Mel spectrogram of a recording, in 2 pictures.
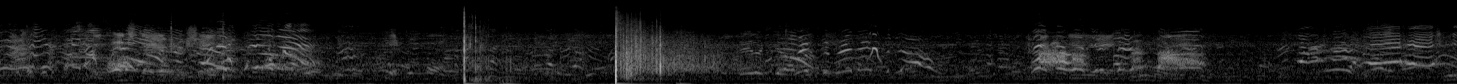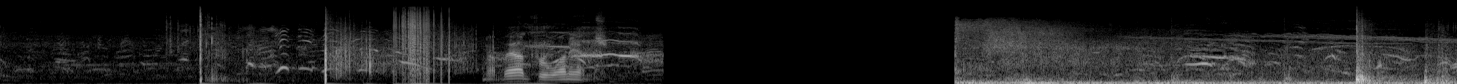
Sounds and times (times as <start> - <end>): Outside, urban or manmade: 0.0 - 21.2, 24.1 - 29.1.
